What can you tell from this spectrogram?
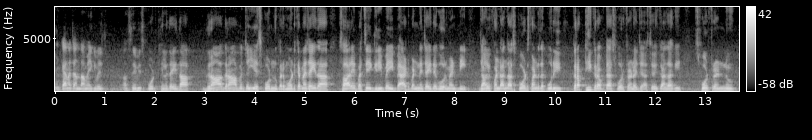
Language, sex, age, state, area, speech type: Dogri, male, 18-30, Jammu and Kashmir, rural, spontaneous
